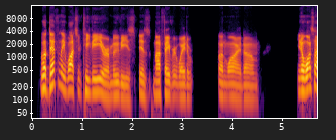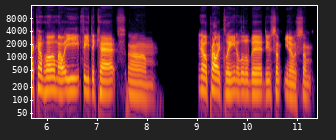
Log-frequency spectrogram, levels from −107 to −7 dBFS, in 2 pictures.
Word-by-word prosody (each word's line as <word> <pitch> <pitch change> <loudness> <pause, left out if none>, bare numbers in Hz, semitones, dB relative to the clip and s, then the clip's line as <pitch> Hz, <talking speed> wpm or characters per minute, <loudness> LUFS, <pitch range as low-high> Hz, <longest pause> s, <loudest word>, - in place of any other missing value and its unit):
Well, 195 +1 +5
definitely 220 0 +3
watching 170 -2 +1
TV 155 0 0
or 125 -5 -1
movies 125 -4 -5
is 130 -4 -5
my 140 -1 +1
favorite 125 -3 -1
way 120 0 -1
to 115 -1 -10 0.5
unwind, 120 -3 -5
um, 110 -2 -8 0.8
you 160 - -6
know, 165 - +6
once 180 +3 +4
I - - +6
come 185 -4 +2
home, 170 0 +3
I'll 150 +1 +3
eat, 160 +2 0
feed 155 -3 -1
the 155 - +1
cats, 145 -1 +2
um, 125 -4 -5 0.9
you - - -5
know, - - +5
probably 155 -3 +4
clean 145 0 0
a - - -6
little 140 -1 -6
bit, 140 0 +3
do 140 0 -3
some 145 +2 -4
you 135 - -2
know, 120 -2 0
some 125 -2 -9
140 Hz, 195 wpm, -24 LUFS, 125-160 Hz, 0.9 s, know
